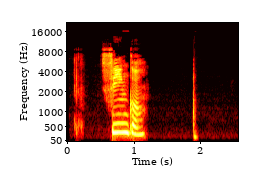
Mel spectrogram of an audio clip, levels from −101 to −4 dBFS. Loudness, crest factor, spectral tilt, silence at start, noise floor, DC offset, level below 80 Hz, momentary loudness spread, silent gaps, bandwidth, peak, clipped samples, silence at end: -13 LUFS; 16 dB; -3.5 dB/octave; 0.55 s; -78 dBFS; under 0.1%; -64 dBFS; 19 LU; none; 9.2 kHz; -2 dBFS; under 0.1%; 0.65 s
